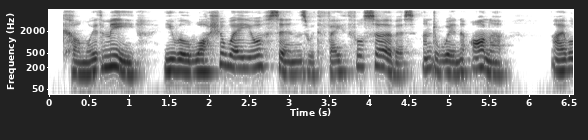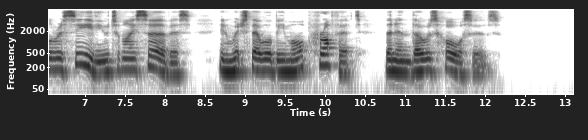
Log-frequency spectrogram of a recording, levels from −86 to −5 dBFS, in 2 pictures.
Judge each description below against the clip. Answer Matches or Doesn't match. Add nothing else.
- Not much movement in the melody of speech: Doesn't match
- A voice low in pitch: Doesn't match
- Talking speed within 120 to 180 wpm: Matches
